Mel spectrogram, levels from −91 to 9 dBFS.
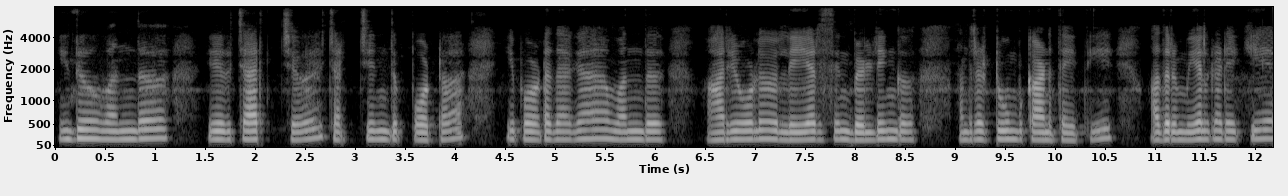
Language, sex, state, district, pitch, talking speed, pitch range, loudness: Kannada, female, Karnataka, Bijapur, 175 Hz, 90 wpm, 170-180 Hz, -29 LUFS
